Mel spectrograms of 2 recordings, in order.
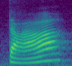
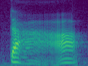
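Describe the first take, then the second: First: The pitch rises from middle to high. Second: The pitch dips low, then rises.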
